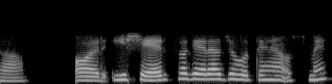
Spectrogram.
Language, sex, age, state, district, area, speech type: Urdu, female, 30-45, Uttar Pradesh, Rampur, urban, conversation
